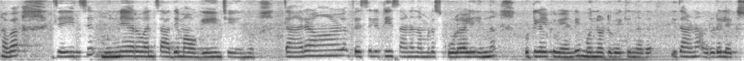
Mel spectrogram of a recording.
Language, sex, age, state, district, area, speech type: Malayalam, female, 30-45, Kerala, Kollam, rural, spontaneous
